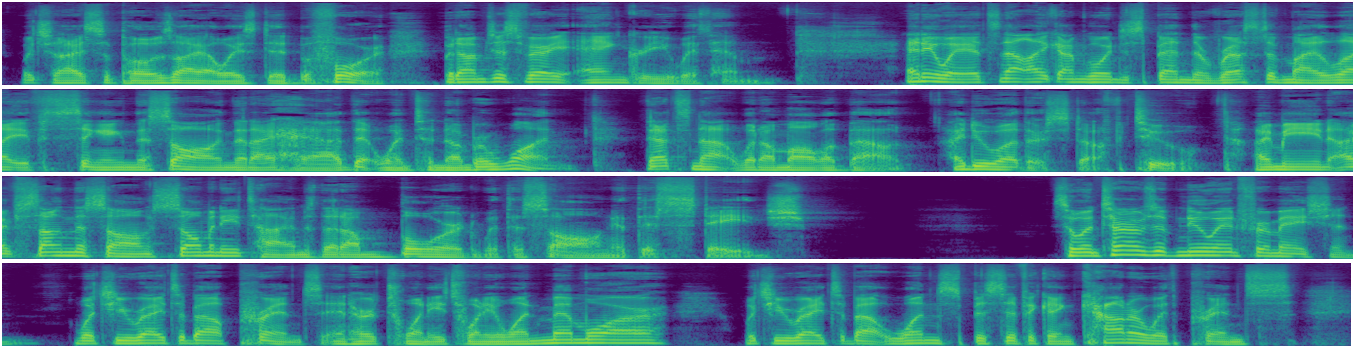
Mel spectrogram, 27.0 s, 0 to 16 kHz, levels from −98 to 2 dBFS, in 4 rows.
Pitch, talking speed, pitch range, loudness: 115 Hz, 200 wpm, 100-130 Hz, -18 LUFS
